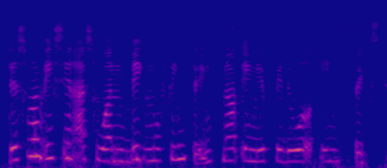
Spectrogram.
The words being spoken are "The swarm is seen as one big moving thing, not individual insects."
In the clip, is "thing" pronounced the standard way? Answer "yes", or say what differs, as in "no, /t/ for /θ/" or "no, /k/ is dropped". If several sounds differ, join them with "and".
no, /t/ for /θ/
